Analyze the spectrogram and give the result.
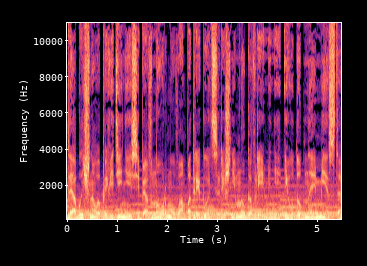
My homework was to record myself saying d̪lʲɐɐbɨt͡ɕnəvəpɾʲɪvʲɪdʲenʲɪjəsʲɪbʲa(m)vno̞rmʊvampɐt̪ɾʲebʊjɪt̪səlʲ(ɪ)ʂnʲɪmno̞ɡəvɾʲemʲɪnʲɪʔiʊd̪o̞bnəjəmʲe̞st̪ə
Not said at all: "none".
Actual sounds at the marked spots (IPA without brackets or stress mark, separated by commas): none, i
